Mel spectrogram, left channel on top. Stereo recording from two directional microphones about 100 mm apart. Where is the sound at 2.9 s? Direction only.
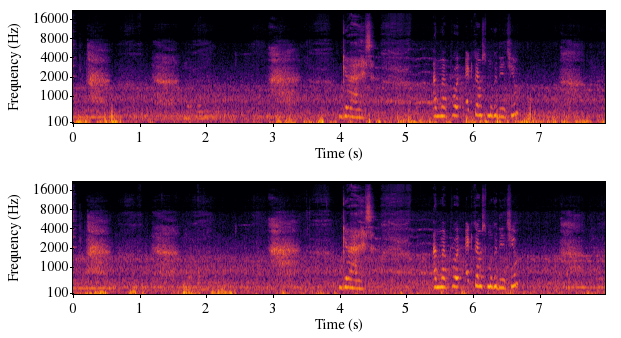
30° left (ahead or behind).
